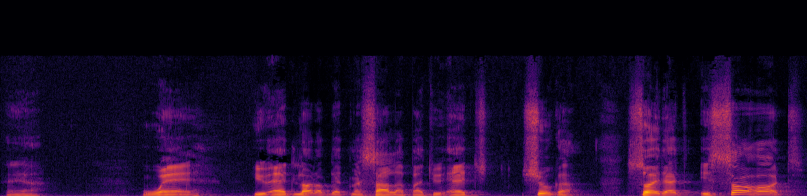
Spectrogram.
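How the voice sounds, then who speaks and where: Slow, measured South African man preaching. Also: medium pitch, animated. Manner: slow, measured, with hesitant restarts and gentle humor. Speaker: monk giving a morning lecture. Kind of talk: sermon. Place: temple hall.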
